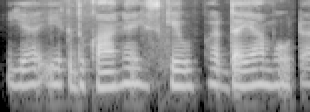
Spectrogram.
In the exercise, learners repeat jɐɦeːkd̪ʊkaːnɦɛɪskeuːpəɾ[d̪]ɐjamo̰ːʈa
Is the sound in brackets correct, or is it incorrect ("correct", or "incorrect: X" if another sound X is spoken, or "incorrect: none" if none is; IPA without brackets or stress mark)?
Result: correct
